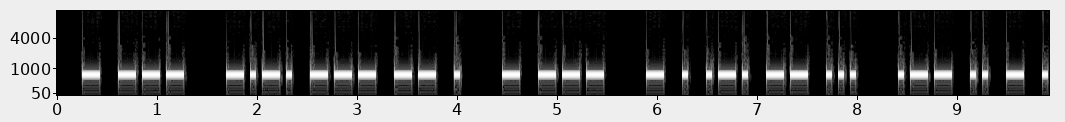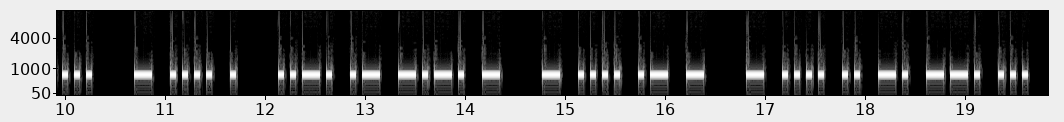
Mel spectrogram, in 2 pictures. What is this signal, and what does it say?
Morse code, heard as a keyed tone, about 20 wpm, 700 Hz. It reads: TO COME TO TERMS WITH THE FACT THAT THINGS
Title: Sentences with 8-Word Phrases - 20wpm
